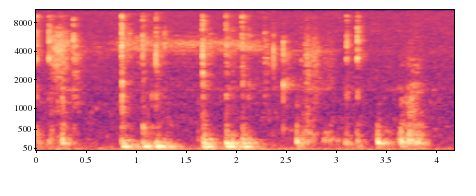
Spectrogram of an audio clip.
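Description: Typing on a computer keyboard, with mouse clicks: a run of irregular, light key taps.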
